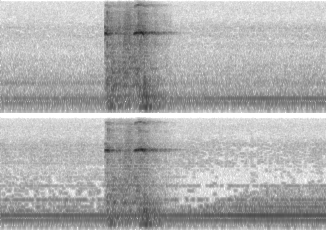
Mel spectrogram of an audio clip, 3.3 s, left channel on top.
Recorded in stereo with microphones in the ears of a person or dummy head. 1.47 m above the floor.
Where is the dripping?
40° left (ahead or behind), 1.1 m.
